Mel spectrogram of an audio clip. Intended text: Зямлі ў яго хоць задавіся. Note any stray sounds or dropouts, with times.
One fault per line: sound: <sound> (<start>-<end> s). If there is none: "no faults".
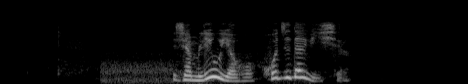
no faults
